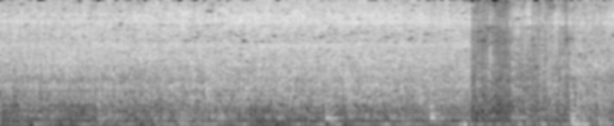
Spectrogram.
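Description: Ginger-garlic paste sizzling in hot oil among fried onions in a kadai, stirred with a wooden spatula. The sizzle is loud and steady, dipping briefly near the end before picking up again.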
